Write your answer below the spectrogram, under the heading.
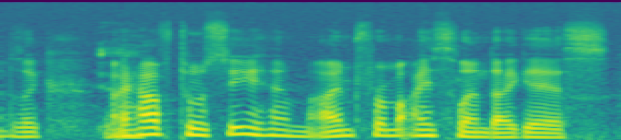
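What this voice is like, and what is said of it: Stilted character voice. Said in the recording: “I'm doing a voice because this is as good as the voice acting god ... she speaks in real stilted English”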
